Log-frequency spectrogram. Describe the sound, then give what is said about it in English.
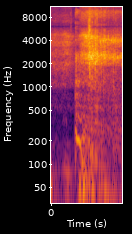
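A voice imitates loud, heavy nasal breathing, mimicking the awake breathing of a man sitting behind the speaker at a theatre show: after a brief quiet moment, a single long, rough, airy exhale through the nose rushes in and sustains to the end. “that was his awake breathing, which was like...”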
